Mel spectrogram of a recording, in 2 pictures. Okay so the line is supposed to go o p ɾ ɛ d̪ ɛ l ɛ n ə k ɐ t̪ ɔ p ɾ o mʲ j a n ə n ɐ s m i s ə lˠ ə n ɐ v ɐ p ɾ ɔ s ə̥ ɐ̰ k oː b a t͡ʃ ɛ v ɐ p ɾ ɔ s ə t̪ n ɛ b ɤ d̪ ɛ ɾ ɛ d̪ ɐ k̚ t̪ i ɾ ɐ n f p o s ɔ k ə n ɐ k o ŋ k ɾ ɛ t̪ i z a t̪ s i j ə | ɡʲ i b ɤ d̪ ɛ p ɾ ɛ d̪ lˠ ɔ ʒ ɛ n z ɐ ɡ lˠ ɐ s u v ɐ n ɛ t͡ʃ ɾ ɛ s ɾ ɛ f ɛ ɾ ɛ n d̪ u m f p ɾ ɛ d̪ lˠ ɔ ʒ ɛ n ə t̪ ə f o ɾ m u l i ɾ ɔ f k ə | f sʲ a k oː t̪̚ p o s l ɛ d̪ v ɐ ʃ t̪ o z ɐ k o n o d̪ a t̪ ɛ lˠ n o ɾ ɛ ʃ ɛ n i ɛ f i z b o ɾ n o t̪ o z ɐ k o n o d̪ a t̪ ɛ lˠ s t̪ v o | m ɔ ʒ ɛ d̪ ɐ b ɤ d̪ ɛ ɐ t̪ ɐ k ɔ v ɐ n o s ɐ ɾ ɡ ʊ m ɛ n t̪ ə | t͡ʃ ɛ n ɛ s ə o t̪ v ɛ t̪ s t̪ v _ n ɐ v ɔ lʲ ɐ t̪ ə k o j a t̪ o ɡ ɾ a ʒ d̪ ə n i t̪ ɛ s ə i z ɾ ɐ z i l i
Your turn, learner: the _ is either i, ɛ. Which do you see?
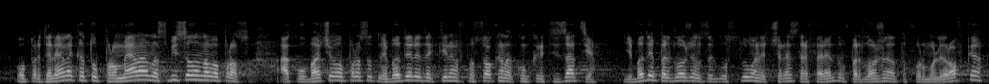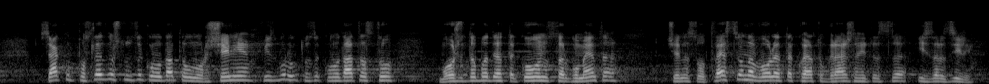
ɛ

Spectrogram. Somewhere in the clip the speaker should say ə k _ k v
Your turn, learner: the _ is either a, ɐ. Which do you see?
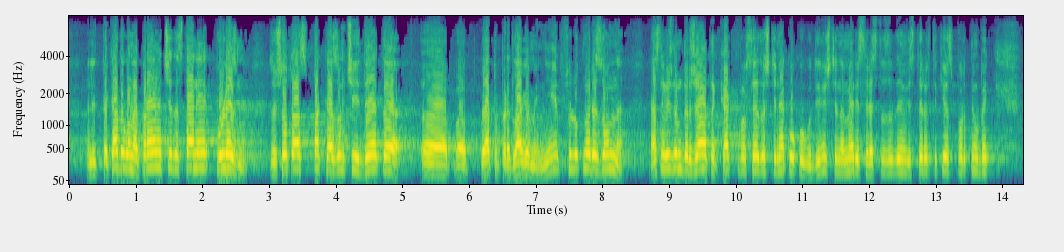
a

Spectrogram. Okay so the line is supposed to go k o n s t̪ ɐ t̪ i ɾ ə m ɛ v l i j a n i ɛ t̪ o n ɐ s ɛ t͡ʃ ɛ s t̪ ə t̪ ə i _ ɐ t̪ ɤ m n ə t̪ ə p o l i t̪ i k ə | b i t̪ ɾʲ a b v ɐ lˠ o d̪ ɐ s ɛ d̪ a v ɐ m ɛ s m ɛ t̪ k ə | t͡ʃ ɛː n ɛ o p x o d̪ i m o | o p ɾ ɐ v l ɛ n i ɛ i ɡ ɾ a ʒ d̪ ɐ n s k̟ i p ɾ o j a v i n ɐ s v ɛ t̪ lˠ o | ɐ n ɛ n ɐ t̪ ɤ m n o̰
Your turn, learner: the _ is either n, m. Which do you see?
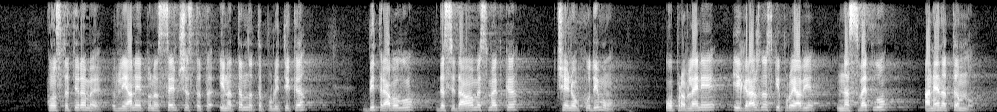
n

